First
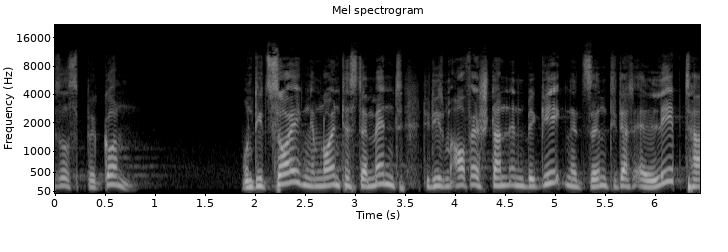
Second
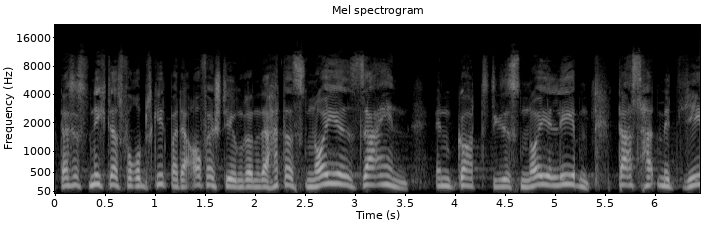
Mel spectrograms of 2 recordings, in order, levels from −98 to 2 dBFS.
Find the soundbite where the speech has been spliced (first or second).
first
